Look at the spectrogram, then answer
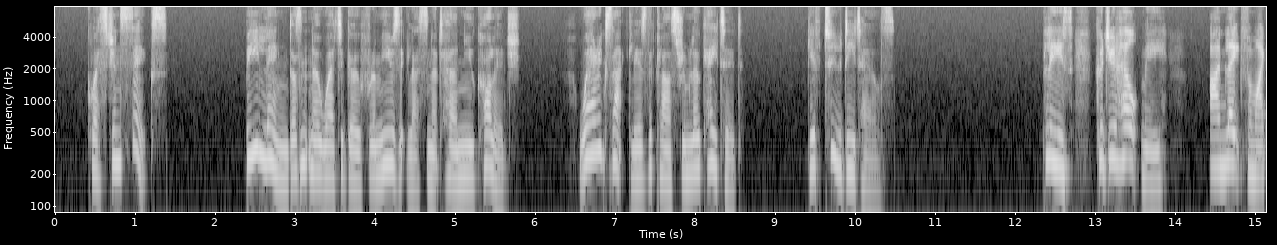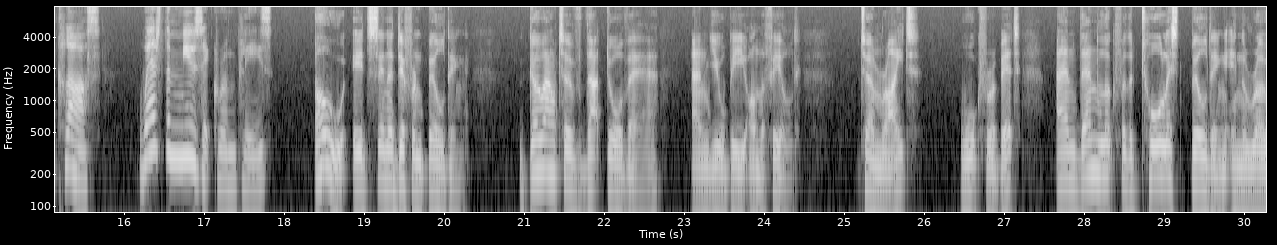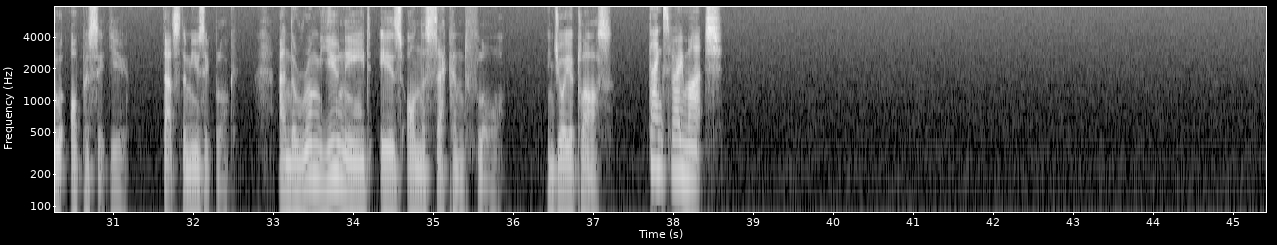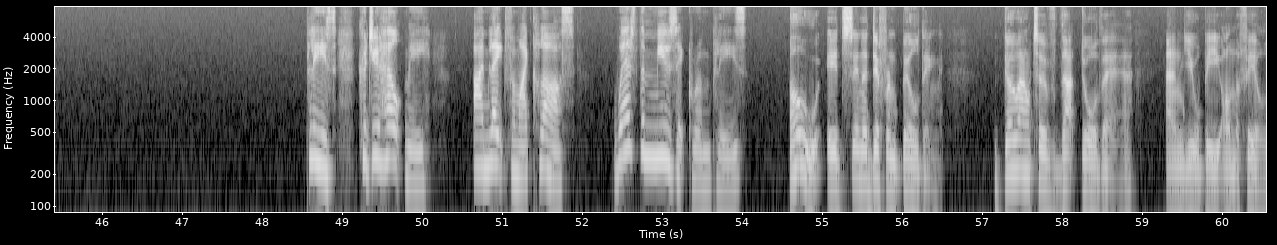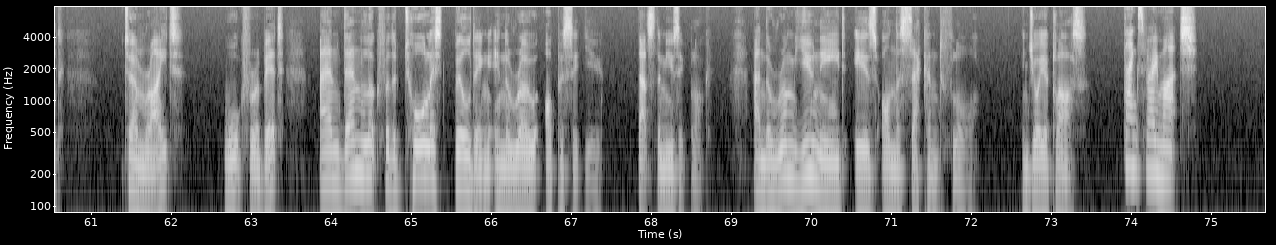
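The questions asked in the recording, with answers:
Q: Where exactly is the classroom located?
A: In the tallest building (the music block) opposite, on the second floor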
